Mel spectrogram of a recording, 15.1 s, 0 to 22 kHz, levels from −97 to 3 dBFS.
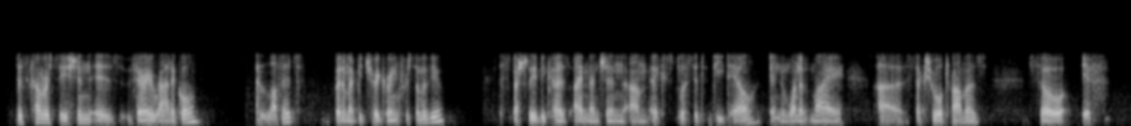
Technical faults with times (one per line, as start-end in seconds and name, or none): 0.00-15.09 iLBC codec
3.39-3.43 lost iLBC frames
6.75-6.78 lost iLBC frames
8.64-8.68 lost iLBC frames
